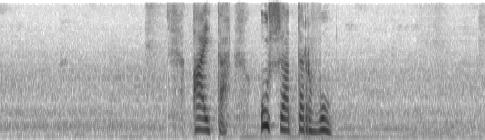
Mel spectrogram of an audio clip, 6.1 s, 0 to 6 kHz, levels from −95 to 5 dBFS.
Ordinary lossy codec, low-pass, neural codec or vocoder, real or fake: Opus, 64 kbps; 5.4 kHz; none; real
